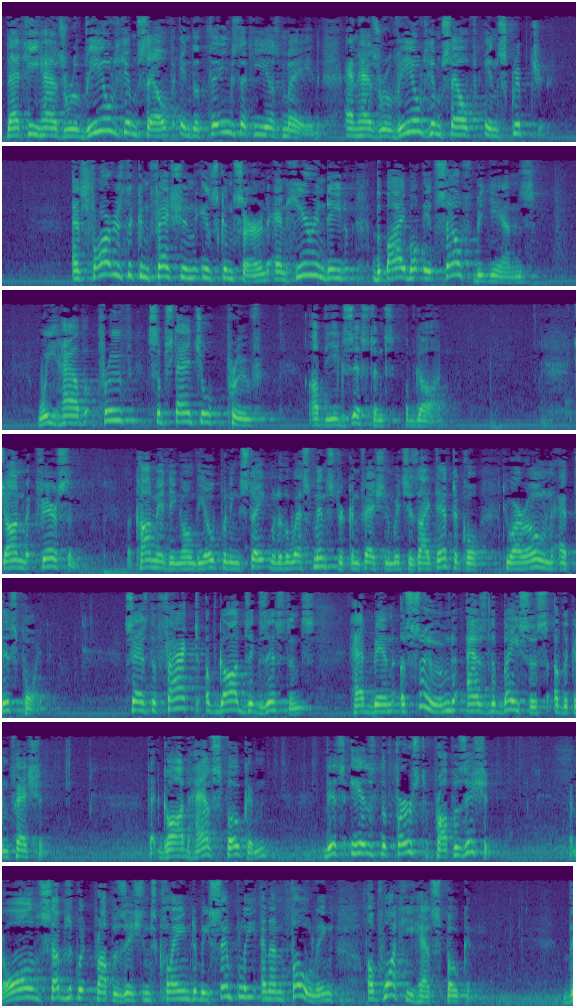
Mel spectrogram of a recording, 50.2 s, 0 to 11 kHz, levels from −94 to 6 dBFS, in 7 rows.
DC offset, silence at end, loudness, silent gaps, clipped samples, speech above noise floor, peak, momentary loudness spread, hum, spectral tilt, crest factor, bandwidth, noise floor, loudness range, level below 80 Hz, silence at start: under 0.1%; 0 s; -24 LUFS; none; under 0.1%; 28 dB; -4 dBFS; 10 LU; none; -4 dB/octave; 20 dB; 8 kHz; -52 dBFS; 3 LU; -60 dBFS; 0.05 s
